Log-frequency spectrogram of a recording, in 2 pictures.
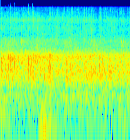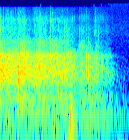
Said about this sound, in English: You're clapping.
